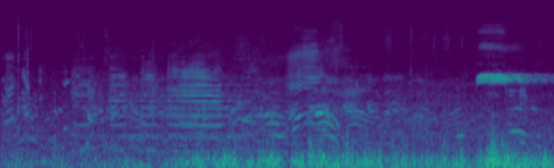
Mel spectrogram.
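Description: Men and women shout and cheer from a distance outdoors.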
